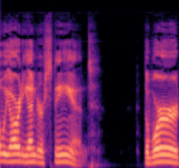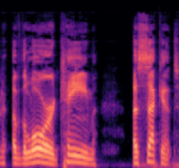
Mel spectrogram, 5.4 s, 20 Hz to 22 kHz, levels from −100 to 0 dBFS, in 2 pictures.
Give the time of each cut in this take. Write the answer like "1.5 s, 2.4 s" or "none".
2.0 s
